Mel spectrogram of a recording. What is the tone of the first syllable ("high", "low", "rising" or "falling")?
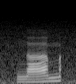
rising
